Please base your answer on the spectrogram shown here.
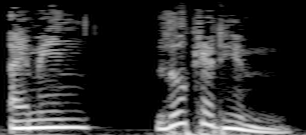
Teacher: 其实要强调这件事重要啊，所以我们要把音调拉高一些 · Term: speak higher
